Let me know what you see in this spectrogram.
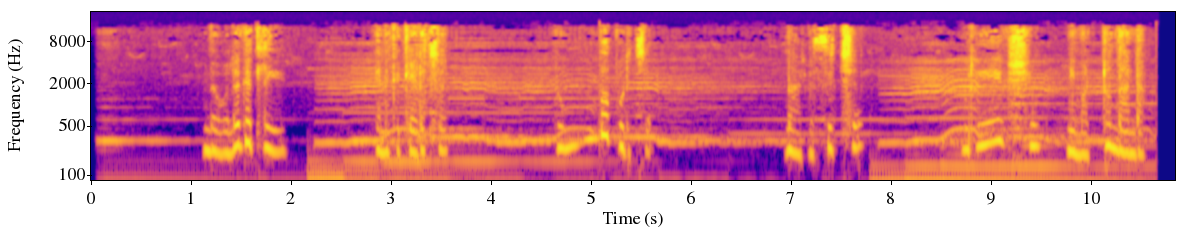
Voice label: emotional song dialogue in tamil

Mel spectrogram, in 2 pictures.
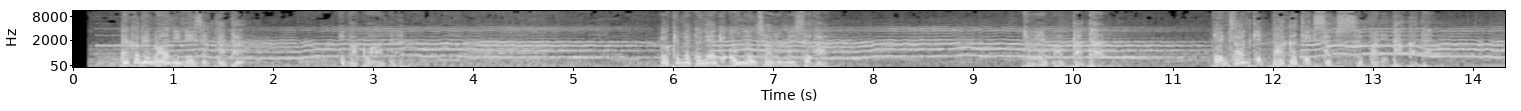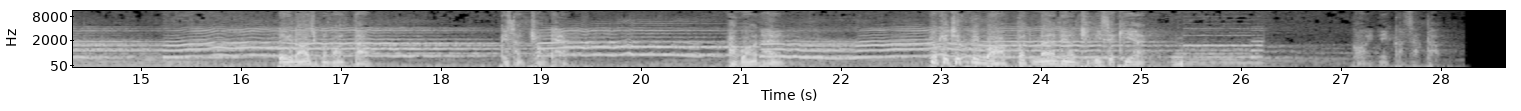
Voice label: emotional dialogue ringtone; sunil shatty; dhadkan ringtone

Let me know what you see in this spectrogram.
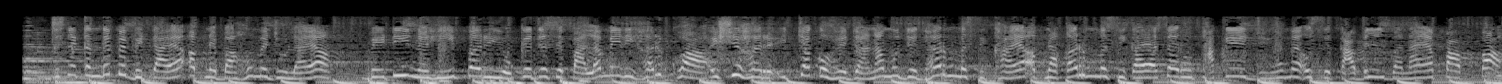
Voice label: dad dialogue; fathers day special

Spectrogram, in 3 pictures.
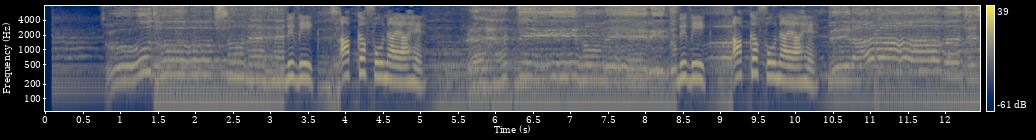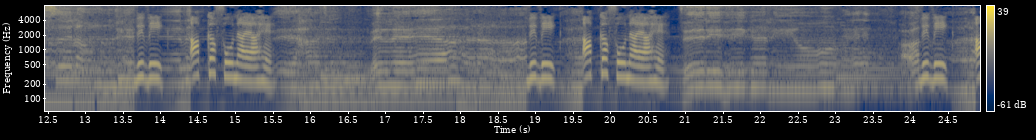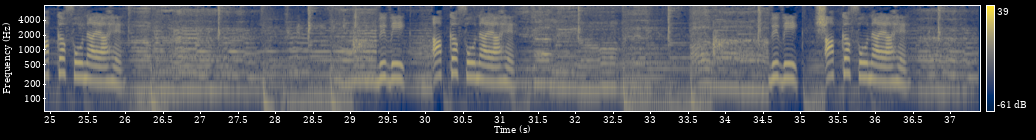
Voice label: Vivek name ringtone, Hindi

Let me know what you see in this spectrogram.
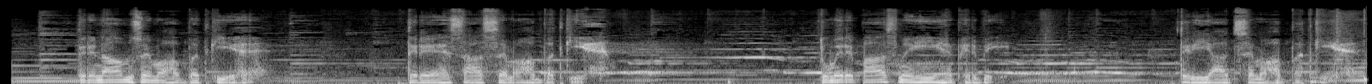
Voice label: sad shayari; teri yaad sad status; very sad status; mood off status

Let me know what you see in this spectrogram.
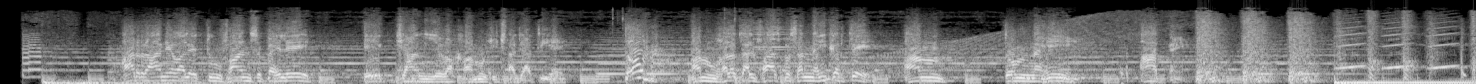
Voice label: dialogue ringtone khatarnak dialogue; rajkumar

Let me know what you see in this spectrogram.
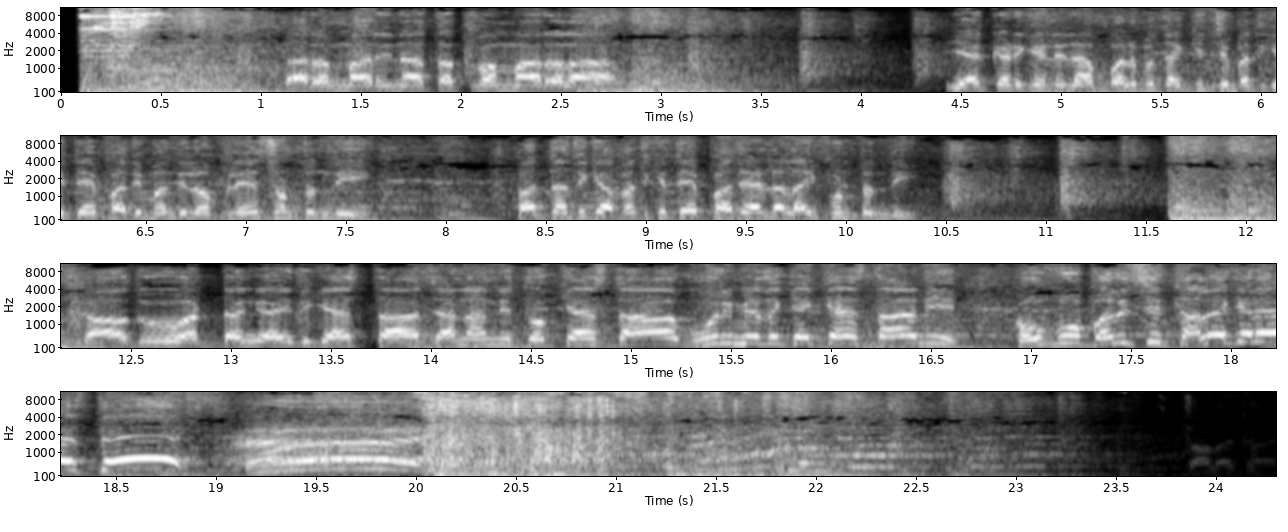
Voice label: emotional powerful dialogue; balakrishna

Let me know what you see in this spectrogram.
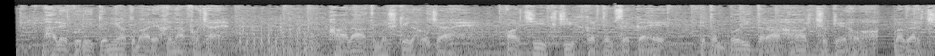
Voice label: south movie ka ringtone dialogue ringtone

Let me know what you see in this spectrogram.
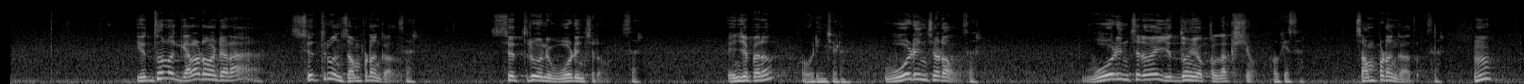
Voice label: dialogue, telugu; pawan kalyan

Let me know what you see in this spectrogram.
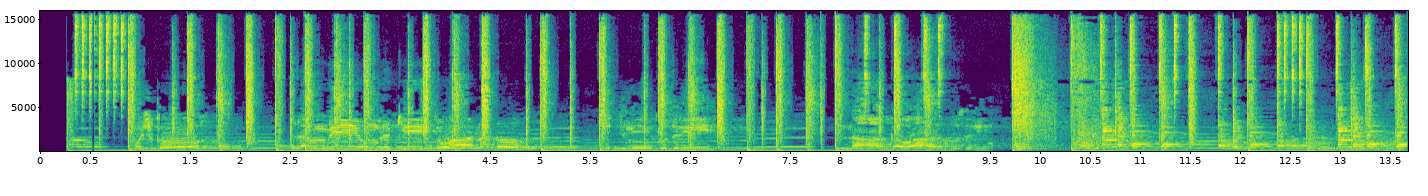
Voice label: dialogue ringtone; govinda

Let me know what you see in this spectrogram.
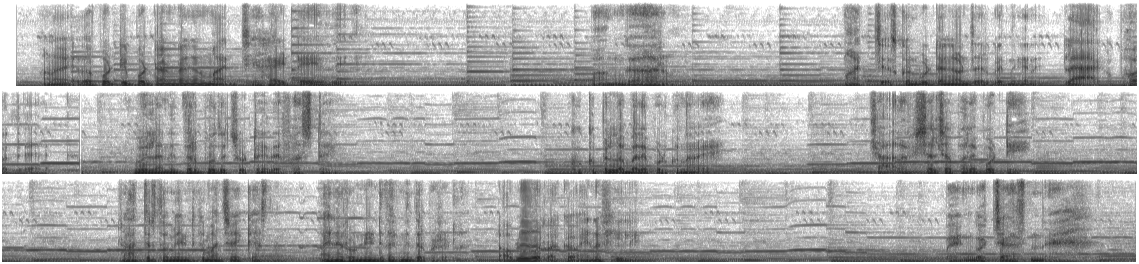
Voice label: nenu local dialogues telugu love dialogues

